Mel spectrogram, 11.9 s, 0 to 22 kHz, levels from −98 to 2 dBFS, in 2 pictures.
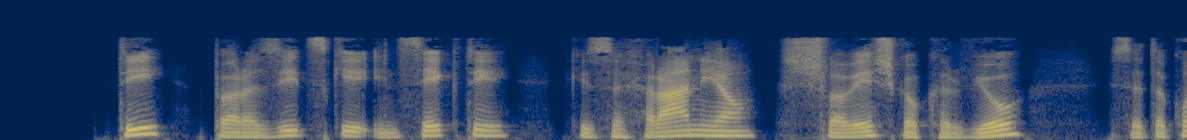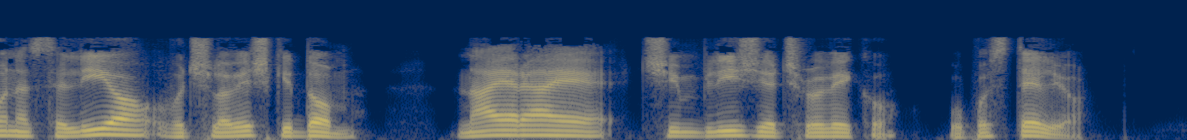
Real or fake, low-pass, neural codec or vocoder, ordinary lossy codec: fake; 7.2 kHz; codec, 16 kHz, 1 kbps, X-Codec, WavLM features, trained on Multilingual LibriSpeech; MP3, 48 kbps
